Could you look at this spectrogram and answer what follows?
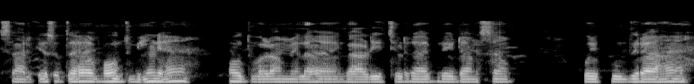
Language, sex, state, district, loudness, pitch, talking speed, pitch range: Hindi, male, Bihar, Jamui, -18 LUFS, 125 Hz, 165 wpm, 125-130 Hz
